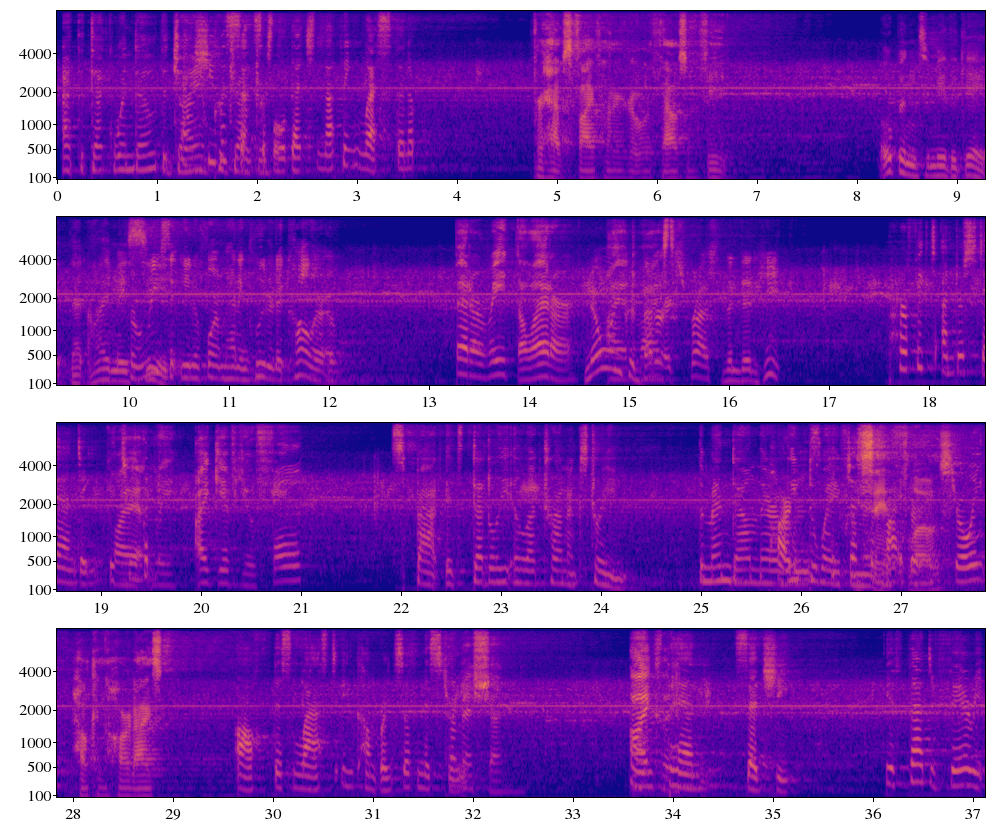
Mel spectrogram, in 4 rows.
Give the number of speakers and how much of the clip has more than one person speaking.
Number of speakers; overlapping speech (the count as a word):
seven, about 17%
